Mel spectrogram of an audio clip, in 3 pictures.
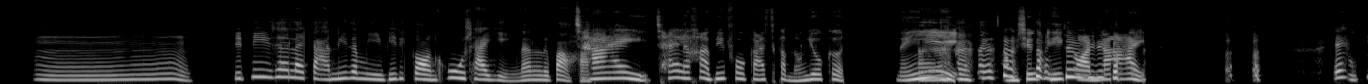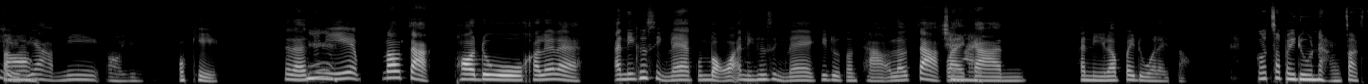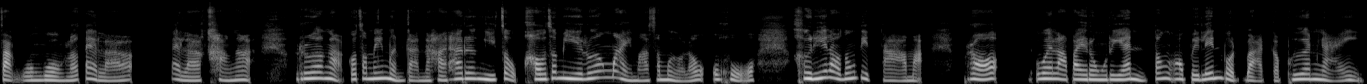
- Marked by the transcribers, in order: drawn out: "อืม"; chuckle; laughing while speaking: "จำชื่อพิธีกร"; chuckle
- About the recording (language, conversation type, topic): Thai, podcast, เล่าถึงความทรงจำกับรายการทีวีในวัยเด็กของคุณหน่อย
